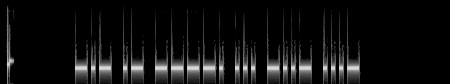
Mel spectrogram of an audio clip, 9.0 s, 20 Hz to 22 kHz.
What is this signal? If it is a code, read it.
Morse code, heard as a keyed tone, about 15 wpm, 700 Hz. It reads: KA9SXV
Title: Call Signs Repeated 3x - 15wpm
